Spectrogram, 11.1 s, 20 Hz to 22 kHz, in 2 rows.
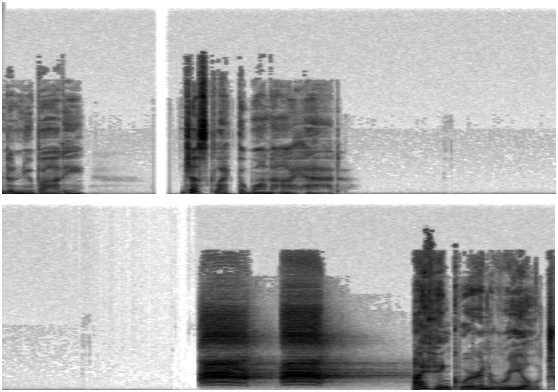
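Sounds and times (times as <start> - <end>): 
speech: 0.0 - 0.9, 1.8 - 3.4, 9.6 - 11.0
crows cawing: 7.5 - 9.6.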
